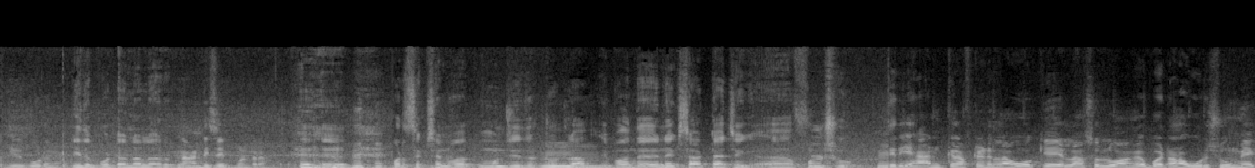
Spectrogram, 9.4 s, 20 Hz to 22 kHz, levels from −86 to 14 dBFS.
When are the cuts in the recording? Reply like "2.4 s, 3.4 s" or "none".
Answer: 2.9 s, 6.6 s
